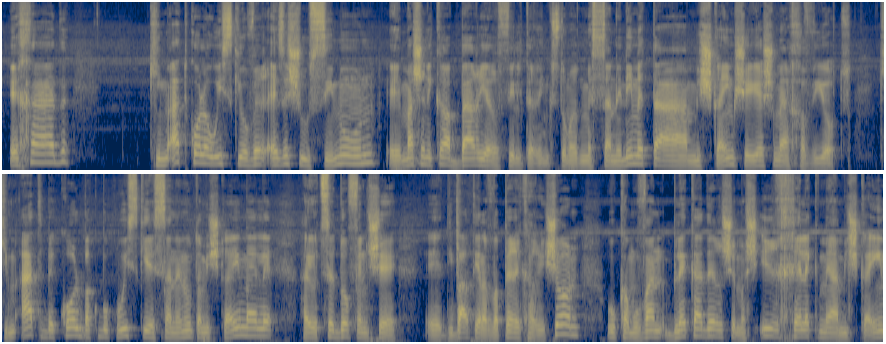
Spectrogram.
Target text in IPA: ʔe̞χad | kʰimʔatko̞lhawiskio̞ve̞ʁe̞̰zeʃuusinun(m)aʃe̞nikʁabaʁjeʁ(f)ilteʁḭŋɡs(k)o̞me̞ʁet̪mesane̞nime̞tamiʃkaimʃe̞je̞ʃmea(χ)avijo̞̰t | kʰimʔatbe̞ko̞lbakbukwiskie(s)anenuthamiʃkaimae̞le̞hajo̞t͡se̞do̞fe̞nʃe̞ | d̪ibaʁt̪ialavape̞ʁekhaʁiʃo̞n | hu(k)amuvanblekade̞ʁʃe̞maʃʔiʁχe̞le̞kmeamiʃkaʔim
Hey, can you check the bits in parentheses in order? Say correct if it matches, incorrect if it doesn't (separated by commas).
correct, correct, incorrect, correct, correct, correct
